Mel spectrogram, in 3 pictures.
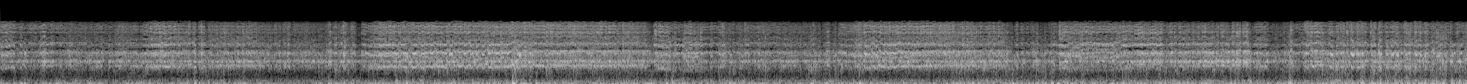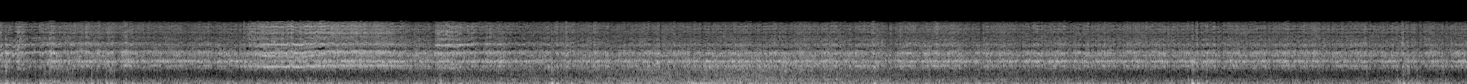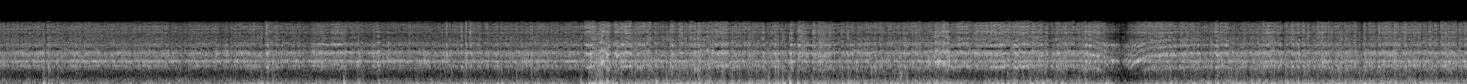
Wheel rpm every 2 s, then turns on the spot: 220, 230, 210, 230, 220, 220, 230, 220, 230, 220, 230, 230, 240, 230, 230, 230, 230, 230, 230, 230, 180, 230.
none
